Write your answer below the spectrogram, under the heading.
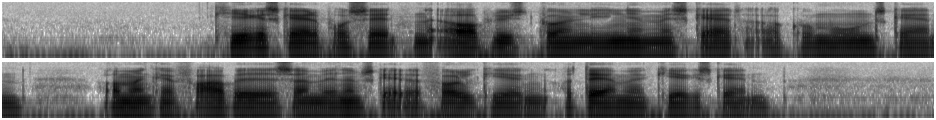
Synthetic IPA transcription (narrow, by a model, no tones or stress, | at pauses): kʰiɐɡ̥əsɡ̥æɾ̥əpʰʁo̝sen̰d̥n̩æɐɒ̽b̥ly̰ːsd̥̚pʰɒ̽e̝nlinjəmesɡ̥æd̥ɒ̽kʰo̝muːnəsɡ̥æd̥n̩ʔɒ̽mænkʰæfʁɑ̈b̥e̝ðˠəsɑ̈ɪmeð̞ˠlemsɡ̥ɛ̰ːd̥ˠæfɒ̽lɡ̥ə̥kʰiɐɡ̥n̩ɒ̽d̥æɐmeðˠkʰiɐɡ̥əsɡ̥æd̥n̩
